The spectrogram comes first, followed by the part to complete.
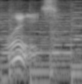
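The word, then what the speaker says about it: Rouxls: Fun fact, it's pronounced rules.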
